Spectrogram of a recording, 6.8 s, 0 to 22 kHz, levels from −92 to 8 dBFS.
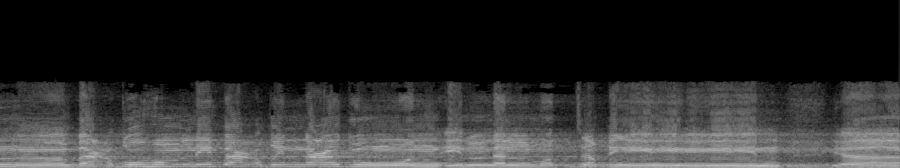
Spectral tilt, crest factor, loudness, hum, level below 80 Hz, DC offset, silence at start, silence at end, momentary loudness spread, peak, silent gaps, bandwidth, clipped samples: -3.5 dB/octave; 12 dB; -24 LUFS; none; -68 dBFS; under 0.1%; 0 s; 0 s; 6 LU; -12 dBFS; none; 11.5 kHz; under 0.1%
